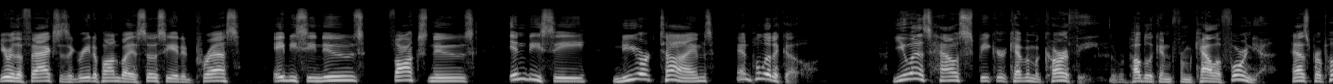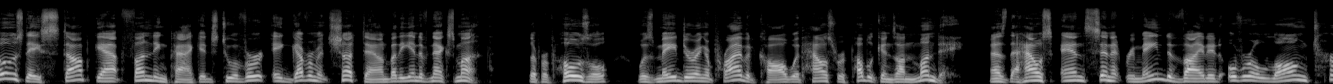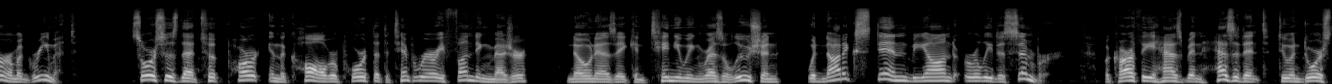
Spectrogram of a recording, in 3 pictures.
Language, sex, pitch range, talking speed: English, male, 140-185 Hz, 150 wpm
